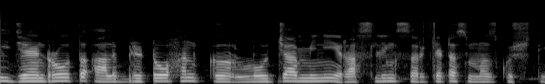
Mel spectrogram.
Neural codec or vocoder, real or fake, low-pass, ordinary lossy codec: none; real; 7.2 kHz; none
